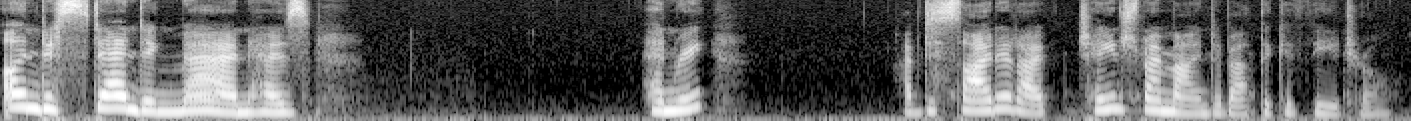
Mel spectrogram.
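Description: A woman's voice: high voice, expressive, a little slow, no echo, studio quality. A woman playing a wealthy older widow in an audio drama, earnest, theatrical and full of feeling. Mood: joyful, effusive. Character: wealthy older widow, wistful, emotional and effusive.

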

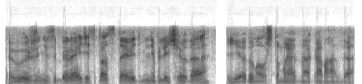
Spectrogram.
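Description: A man's voice: lowish voice, fast talker, dry recording, dull audio, close to an everyday voice. An actor playing a gallant, flirtatious male security guard in a game, courteous and teasing. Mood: flirty.

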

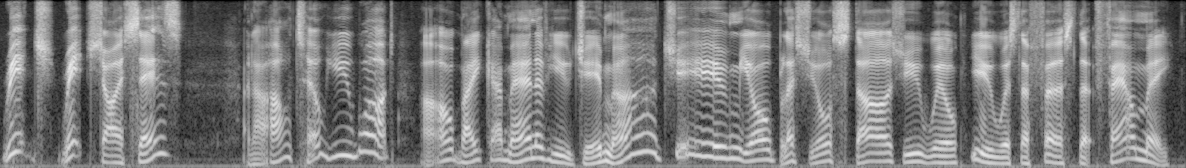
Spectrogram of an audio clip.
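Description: A man's voice: on the high side, sing-song, slow pace, few pauses, pushed and bright, no echo, pitched above the performer's own voice, heavily acted. A man voicing a marooned, half-crazed old seafarer in a storybook, sly and childish, with rambling, wheedling rustic sailor speech. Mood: excited boasting.

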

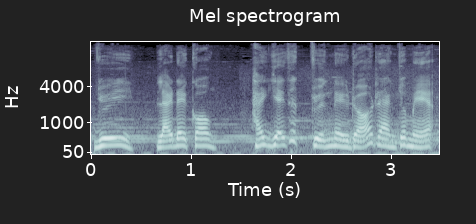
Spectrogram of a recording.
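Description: A woman playing a gentle but firm mother in a cartoon, explaining and admonishing in a measured way. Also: medium pitch, fairly even intonation, music in the background, lightly acted. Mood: firm, reproving. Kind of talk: Vietnamese cartoon dubbing.

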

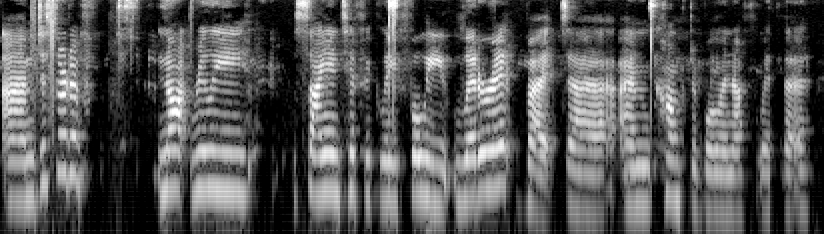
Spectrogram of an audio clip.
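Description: A woman's voice: on the high side, a little slow, sharp tone, low-quality recording. A young woman with a Canadian accent introducing herself casually as a student on a video call, through a headset. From Toronto area, Canada. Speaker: course student. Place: room with wooden cupboards, indoors. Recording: faint noise on video call.

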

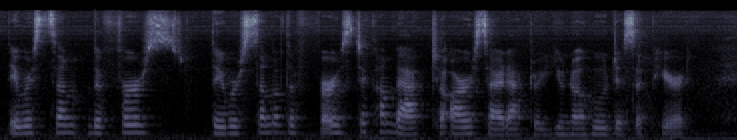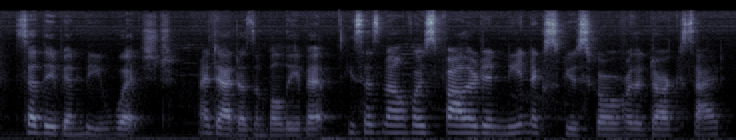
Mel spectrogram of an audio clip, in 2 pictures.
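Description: A woman's voice: mid-range voice, steady tone, brisk, lightly acted. A woman voicing a touchy, blunt schoolboy who speaks darkly and grumbles. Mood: grumbling. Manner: grumbling, dark. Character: red-haired boy, touchy and blunt.

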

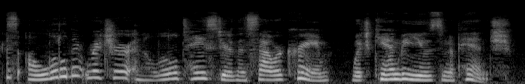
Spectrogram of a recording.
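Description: A middle-aged woman hosting a cooking show, explaining each step in an upbeat scripted way from a small RV kitchen on a lapel mic. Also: a little high.

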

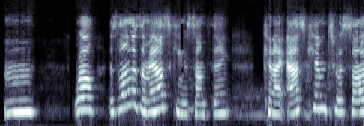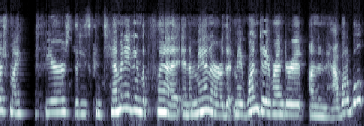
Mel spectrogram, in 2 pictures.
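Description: Earnest, precise cartoon schoolgirl played by a woman, high-pitched, dulled call audio. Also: brisk, fairly bright tone, dull audio. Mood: earnest, pointed. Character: Lisa, bright earnest little girl. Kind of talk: amateur cartoon table read.

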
